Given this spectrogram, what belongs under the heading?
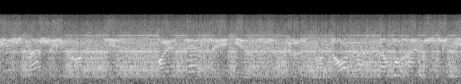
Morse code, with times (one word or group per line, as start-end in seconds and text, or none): none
